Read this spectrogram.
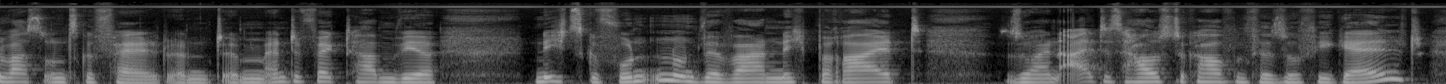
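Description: A woman in her thirties from Germany, telling a story in a casual interview. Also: mid-range voice. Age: 30s. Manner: chatty storytelling. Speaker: interviewee, homeowner.

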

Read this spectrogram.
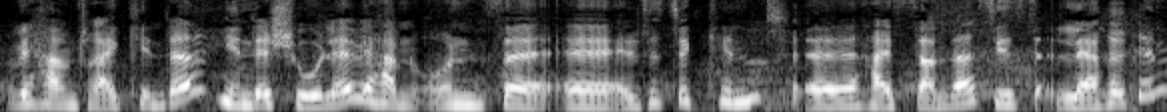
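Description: A woman answers interview questions in learner German. She keeps stopping to hunt for words and fills the pauses with small hesitations. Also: medium pitch, expressive. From Australia. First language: English. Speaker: interviewed parent.

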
